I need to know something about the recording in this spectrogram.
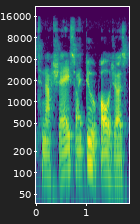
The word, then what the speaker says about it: Tinashe: to nashee's name correctly i always thought it was to nash but it is tenache so i do apologize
